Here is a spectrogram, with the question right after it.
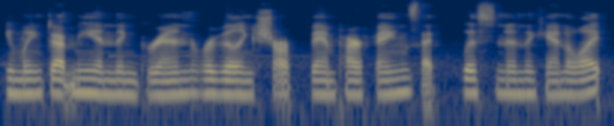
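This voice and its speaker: A woman's voice: sits low, monotone, a little fast, clean tone. A woman reading a first-person story aloud as ASMR narration. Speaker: streamer reading a novel aloud.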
